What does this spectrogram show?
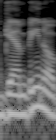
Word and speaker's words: Gambino: The Gambino crime family, pronounced Gambino, is an Italian-American mafia crime family,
